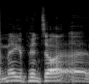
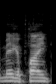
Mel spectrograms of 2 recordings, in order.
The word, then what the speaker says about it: Mega Pint: Mega Pinto. Mega Pint. I I Pinto. Sorry, I read your name wrong. Mega Pinto. No, Mega Pint.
